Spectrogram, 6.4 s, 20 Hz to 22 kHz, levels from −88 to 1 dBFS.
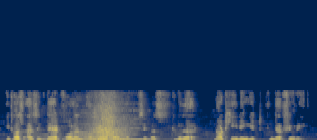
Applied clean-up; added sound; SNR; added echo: classical method log-MMSE.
